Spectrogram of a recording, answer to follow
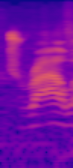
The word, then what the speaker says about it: Drow: Drought? You mean druid? No, there is a race called Drow. Oh, drow elves.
